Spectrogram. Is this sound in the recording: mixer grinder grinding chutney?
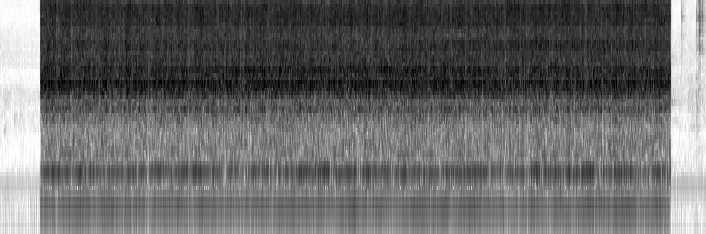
yes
